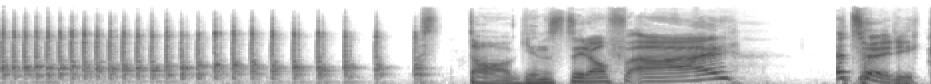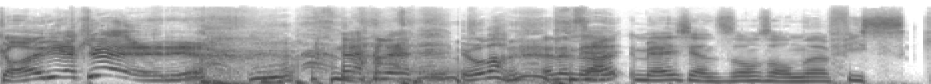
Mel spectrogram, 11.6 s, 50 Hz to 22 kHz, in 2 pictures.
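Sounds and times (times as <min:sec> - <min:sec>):
prize wheel being spun with ratcheting clicks: 0:00.0 - 0:02.3
speech: 0:02.6 - 0:11.6
laughter: 0:06.8 - 0:09.7.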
